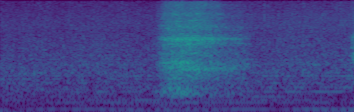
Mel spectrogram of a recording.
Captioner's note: sigh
